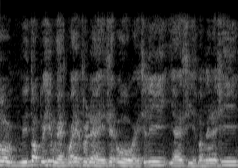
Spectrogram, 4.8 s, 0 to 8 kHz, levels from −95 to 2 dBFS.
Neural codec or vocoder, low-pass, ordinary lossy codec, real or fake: codec, 16 kHz, 8 kbps, FreqCodec, larger model; 7.2 kHz; none; fake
